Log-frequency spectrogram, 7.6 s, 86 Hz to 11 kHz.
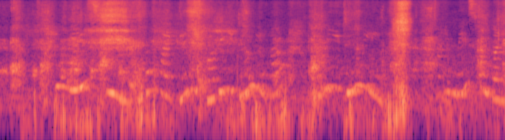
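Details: An 8-month-old English Bulldog whines in rising and falling arcs, excitedly greeting his mom as she comes home, while people talk.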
